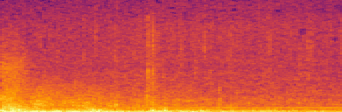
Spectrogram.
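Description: Rain falls in the video game Minecraft FTB Skies, a soft, steady hiss of drops with a low distant rumble of thunder fading over a couple of seconds, faint and without speech.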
